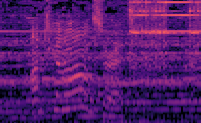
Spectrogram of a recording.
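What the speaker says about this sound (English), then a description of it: "Phone. Aren't you going to answer it?" A telephone rings in a Doctor Who episode, a steady electronic trill under music and voices throughout.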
